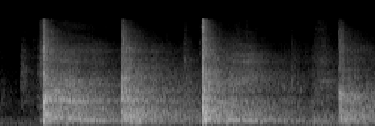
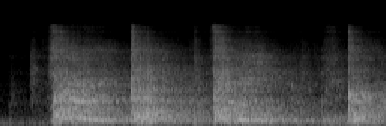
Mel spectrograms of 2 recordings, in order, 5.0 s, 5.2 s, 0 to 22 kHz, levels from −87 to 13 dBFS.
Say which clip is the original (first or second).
first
